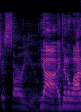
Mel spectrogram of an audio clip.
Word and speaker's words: Sarayu: Sarayu.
